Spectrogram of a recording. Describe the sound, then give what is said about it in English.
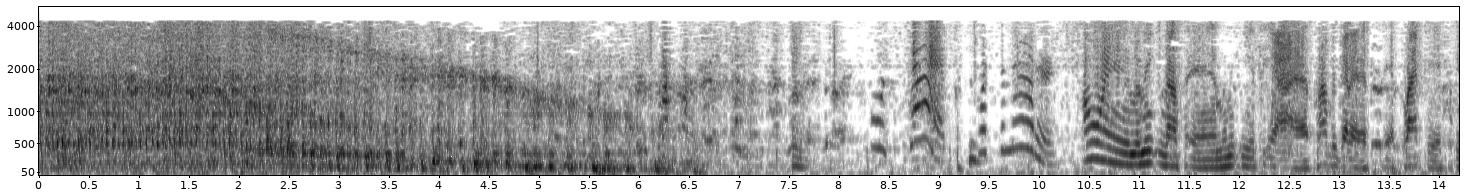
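A car engine runs while the car is driven at night. A steady low rumble plays alone at first, then fades under people talking. “The sad sack meets a girl and takes her out driving one night.”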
